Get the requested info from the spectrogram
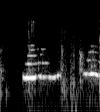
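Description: Two short, high-pitched, held vocal calls, the first about half a second in and lasting under a second with a slight rise at its end, the second briefer near the end.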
